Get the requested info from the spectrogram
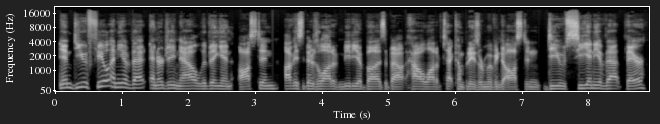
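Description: A man's voice: medium pitch, clean tone, no echo, clean studio sound. A man hosting a podcast, reading an upbeat intro and then asking casual interview questions. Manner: upbeat, brisk host delivery. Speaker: podcast host.

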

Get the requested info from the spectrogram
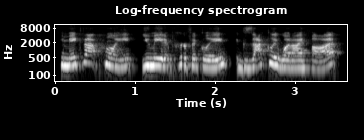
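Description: A woman co-hosting a podcast in casual chat, blunt and animated, swearing freely. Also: on the high side, normal speed. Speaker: podcast co-host.

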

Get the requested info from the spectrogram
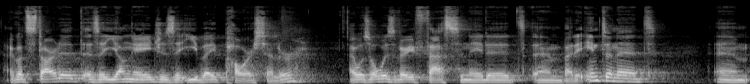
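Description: Earnest man in his thirties. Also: fairly low pitch. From Austria. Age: 30s. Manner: earnest, enthusiastic, with frequent fillers and restarts. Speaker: online entrepreneur. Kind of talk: personal story told to camera.

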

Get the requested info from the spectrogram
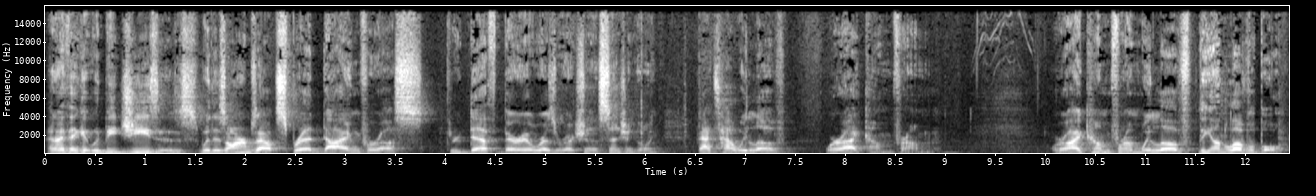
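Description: A man preaching a sermon, building with repeated phrases and dropping to hushed, intimate passages. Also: deep voice, lively intonation, normal speed. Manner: emphatic, repetitive preaching cadence, swings from loud to hushed. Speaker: pastor.

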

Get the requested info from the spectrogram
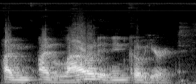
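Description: A man's voice: lowish voice, fairly even intonation, moderate pace, darkish tone. A man in his forties co-hosting a podcast, joking and rambling through casual chat with many restarts. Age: 40s. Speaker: podcast co-host. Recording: roomy echo with faint music.

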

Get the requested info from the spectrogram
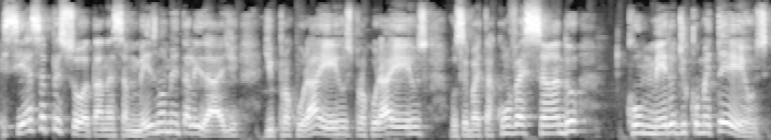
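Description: A man with a Brazilian Portuguese accent speaks as an informal language teacher. His voice is husky rather than smooth. He explains conversationally, leaning on repetition to stress his points. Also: a little high, darkish tone. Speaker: Portuguese teacher and podcast host. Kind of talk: informal explanatory talk to learners.

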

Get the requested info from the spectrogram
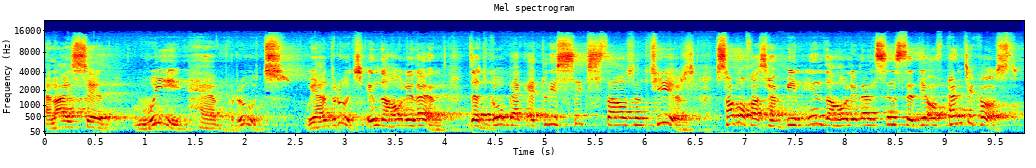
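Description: An older man from Palestine telling personal stories to an audience with earnest, animated delivery and frequent pauses. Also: high voice, slight background noise. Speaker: speaker. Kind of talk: personal storytelling talk. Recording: echoey hall with light ambience.

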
